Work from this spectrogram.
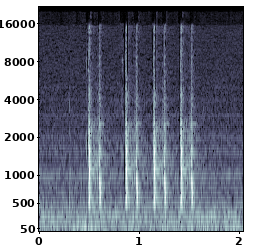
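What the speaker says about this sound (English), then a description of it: "See? The keyboard." Computer keyboard typing in Zero Escape: 999, four quick double-tap bursts of key clicks in an even rhythm, close and crisp over a quiet background hum, with no talking.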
